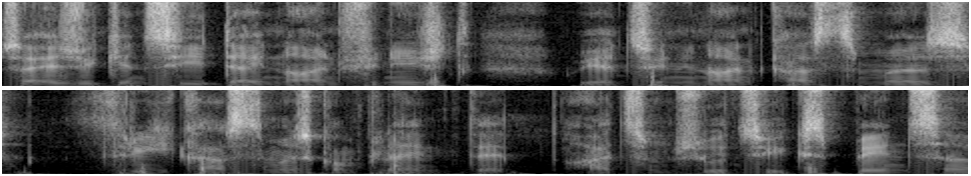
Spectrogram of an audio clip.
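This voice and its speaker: This man has a medium pitch and a bright, sharp tone, with fairly even intonation. He talks at a moderate pace while his loudness swings a lot. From South Africa, Mpumalanga. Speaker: gaming streamer. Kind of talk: gameplay commentary. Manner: casual, halting with fillers; quiet at times.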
